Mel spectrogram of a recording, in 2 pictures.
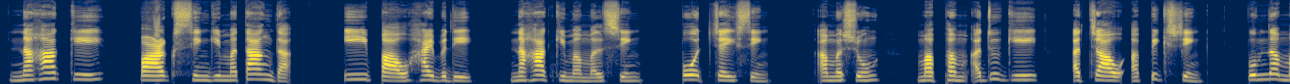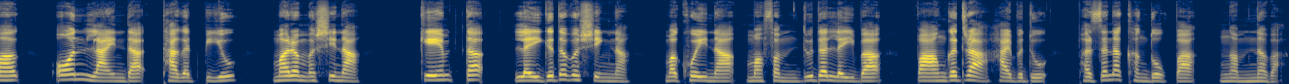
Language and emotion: Manipuri, neutral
